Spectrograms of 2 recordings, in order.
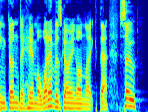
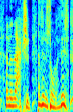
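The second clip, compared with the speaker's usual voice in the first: louder, pumped-up narrator voice; pumped-up action read; 5 semitones higher, 3 dB louder, faster than usual. Shown as a demonstration. Mocking narrators, he pumps up the action louder. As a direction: punch it up like an action scene. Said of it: "then there's suddenly action".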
